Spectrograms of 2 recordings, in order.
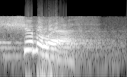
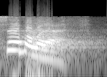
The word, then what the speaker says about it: Shibboleth: The Gileadites tested to see if people were Ephraimites by making them say Shibboleth. But they couldn't say the H. They said Sibboleth. And if they couldn't pronounce it correctly, they were executed because it was known then that they were not truly Gileadites, but they were Ephraimites pretending to be Gileadites.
